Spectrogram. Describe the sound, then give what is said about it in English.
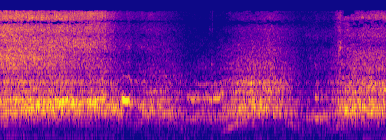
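Tires squeal hard under a car driven by a reconfigured Tesla electric drive unit with different gearing. The screech is loud and sustained, briefly dipping and wavering before swelling back up. “Their business is taking Tesla motors, reconfiguring them with a different gearing, and then destroying some perfectly good tires.”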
